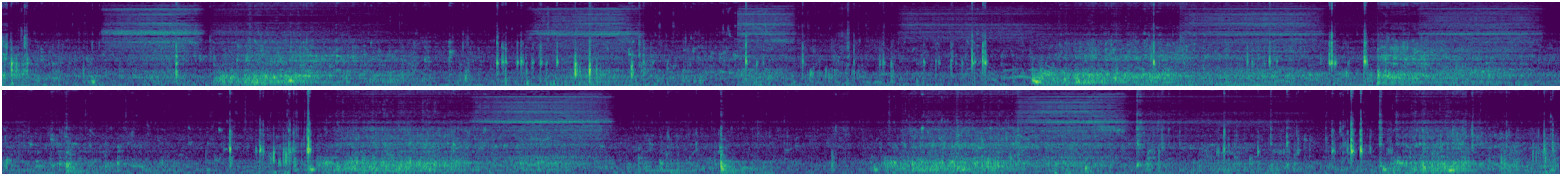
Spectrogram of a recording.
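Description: Scuba regulator breathing underwater. Short hissing inhalations alternate with longer bubbling exhalations every several seconds, with scattered small clicks and knocks of diving gear.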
